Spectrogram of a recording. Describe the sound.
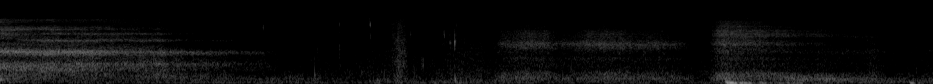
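Slow breathing in and out during a guided release exercise, soft and airy with gentle rises and falls of breath noise, faint throughout.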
